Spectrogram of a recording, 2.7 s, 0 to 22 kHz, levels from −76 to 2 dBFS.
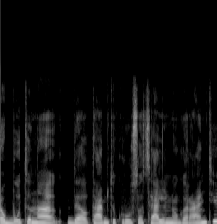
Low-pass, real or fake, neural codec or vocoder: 14.4 kHz; real; none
